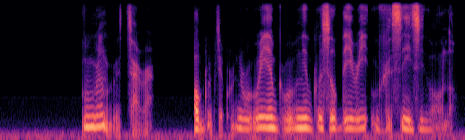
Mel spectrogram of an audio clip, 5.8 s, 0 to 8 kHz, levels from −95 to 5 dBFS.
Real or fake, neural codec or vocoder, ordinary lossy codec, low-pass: fake; autoencoder, 22.05 kHz, a latent of 192 numbers a frame, VITS, trained on many speakers; none; 7.2 kHz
